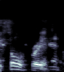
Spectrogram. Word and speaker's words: Salisbury: But is it B-U-R-Y or B-R-E-E, the way you pronounce it? B-U-R-Y, Salisbury. Okay. Yeah. So like when you die, you get buried, not breed.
